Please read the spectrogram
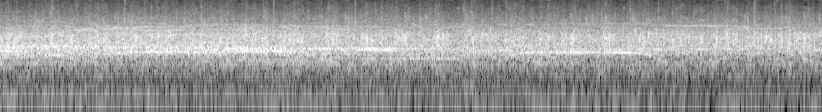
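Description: Studio audience and judges applauding: steady clapping throughout, easing off slightly near the end.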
